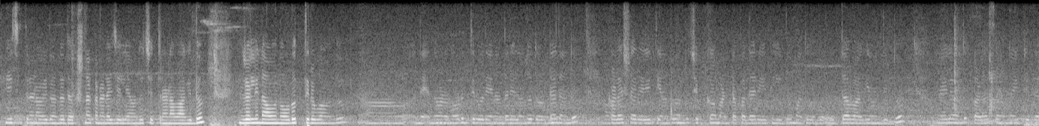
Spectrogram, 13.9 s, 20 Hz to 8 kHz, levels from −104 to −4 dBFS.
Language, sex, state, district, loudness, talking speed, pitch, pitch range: Kannada, female, Karnataka, Dakshina Kannada, -20 LUFS, 125 wpm, 225 Hz, 220-235 Hz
